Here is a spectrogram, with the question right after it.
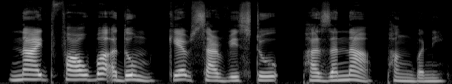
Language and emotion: Manipuri, neutral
